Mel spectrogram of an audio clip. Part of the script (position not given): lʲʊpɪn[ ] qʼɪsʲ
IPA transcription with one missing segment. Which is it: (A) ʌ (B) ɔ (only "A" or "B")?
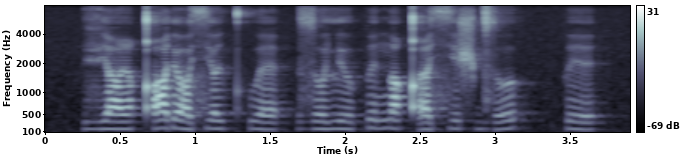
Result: A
